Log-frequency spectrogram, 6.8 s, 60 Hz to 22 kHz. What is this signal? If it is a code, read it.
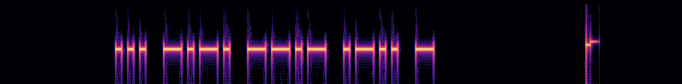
Morse code, heard as a keyed tone, about 20 wpm, 700 Hz. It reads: SCQLT
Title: Code Groups - 5 Letters - 20wpm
